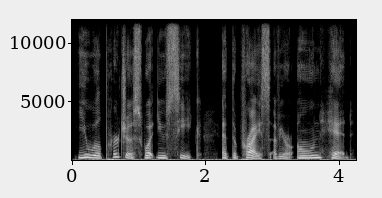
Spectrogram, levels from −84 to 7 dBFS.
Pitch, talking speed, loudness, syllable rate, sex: 200 Hz, 185 wpm, -19 LUFS, 4.3 syllables/s, female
